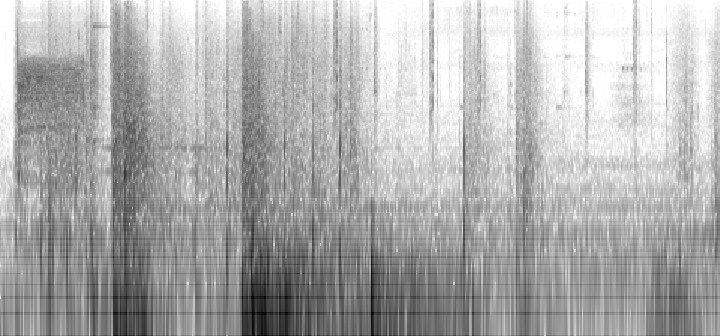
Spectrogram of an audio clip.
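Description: Grenade explosions in modded Fallout New Vegas: several loud, heavy blasts land a second or two apart amid crackling gunfire and footsteps, then sharper scattered shots follow as the barrage thins out.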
